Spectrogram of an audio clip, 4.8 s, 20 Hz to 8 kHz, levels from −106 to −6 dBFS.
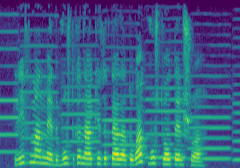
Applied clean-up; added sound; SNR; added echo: none; Bowed string instrument; 17 dB; none.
